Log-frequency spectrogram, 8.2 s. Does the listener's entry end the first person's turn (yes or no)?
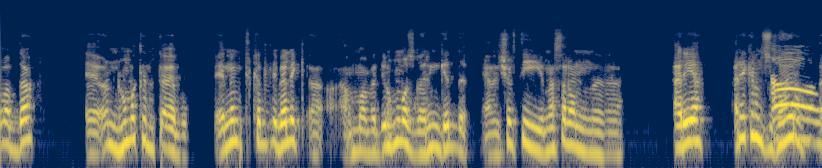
no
